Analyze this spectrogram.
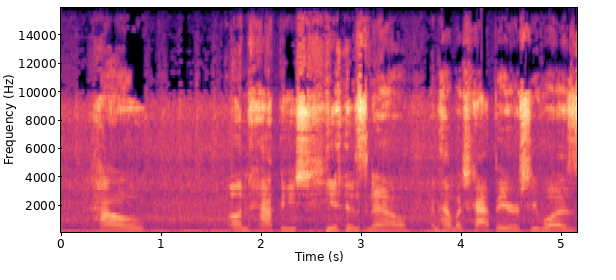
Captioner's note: chuckling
